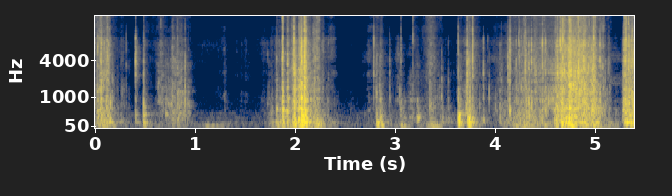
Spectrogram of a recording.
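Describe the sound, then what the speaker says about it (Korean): Crinkly plastic from a zipper bag, with opened Pokémon card packs being stuffed back inside in several bursts of close rustling and crumpling, separated by short pauses. "제가 넣어 다니는 지퍼백에다가 모든 걸 다시 다 넣었습니다"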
